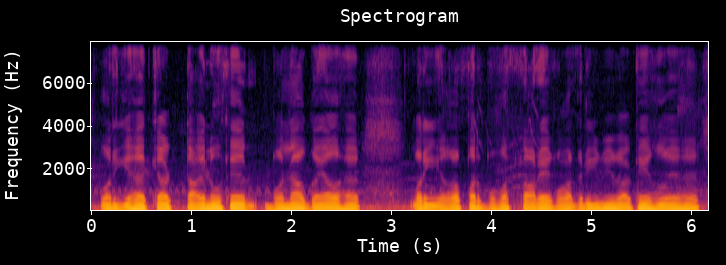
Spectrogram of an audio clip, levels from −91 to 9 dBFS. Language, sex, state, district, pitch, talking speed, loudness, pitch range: Hindi, male, Uttar Pradesh, Jyotiba Phule Nagar, 155 Hz, 145 wpm, -13 LUFS, 150-160 Hz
